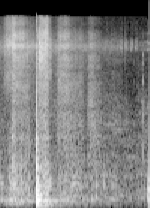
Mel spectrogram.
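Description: Handling noise on a phone's microphone as hands move close to it: a brief rustle, then one sharp knock about half a second in.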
